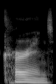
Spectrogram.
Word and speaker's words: QRNT: It's pronounced current, and I spelled it out QRNT, and it's pronounced current.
